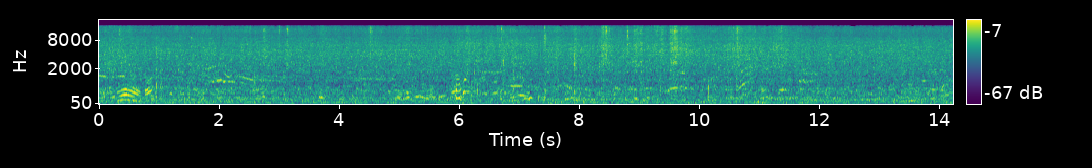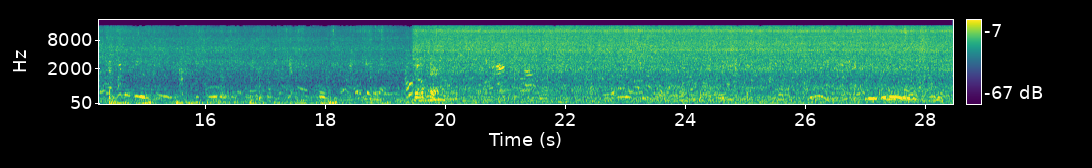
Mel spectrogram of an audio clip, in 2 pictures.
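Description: Indistinct chatter of many people's voices. About two-thirds of the way in, a steady hiss of falling water from a waterfall comes in suddenly and runs on under the voices.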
